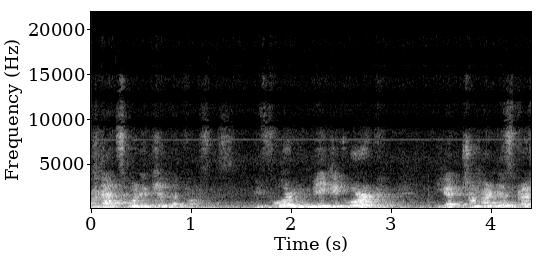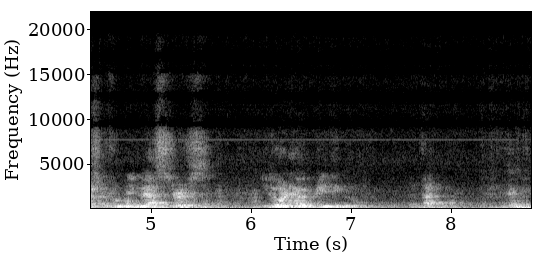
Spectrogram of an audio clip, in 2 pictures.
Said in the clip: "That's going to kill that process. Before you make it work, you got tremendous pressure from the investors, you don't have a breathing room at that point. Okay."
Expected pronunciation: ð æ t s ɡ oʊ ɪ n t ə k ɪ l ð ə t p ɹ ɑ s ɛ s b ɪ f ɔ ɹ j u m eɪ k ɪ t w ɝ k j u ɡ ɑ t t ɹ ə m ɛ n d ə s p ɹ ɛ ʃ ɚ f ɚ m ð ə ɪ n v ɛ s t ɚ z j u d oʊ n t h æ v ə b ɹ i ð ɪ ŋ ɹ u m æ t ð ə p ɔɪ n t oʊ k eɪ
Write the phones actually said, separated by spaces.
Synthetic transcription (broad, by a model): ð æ t s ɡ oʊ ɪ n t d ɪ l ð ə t p ɹ ɑ s ɛ s b ɪ f ɔ ɹ j u m eɪ k ɪ t w ɝ k j u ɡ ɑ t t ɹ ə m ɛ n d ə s p ɹ ɛ ʃ ɚ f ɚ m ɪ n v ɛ s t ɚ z j u d oʊ n t h æ v ə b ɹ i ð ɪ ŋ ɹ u æ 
